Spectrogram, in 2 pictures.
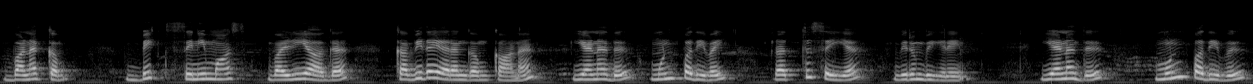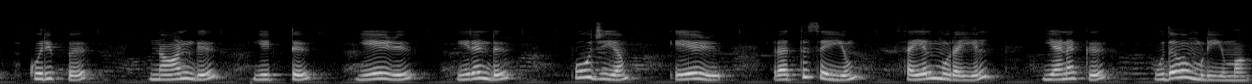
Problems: background sounds at intervals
